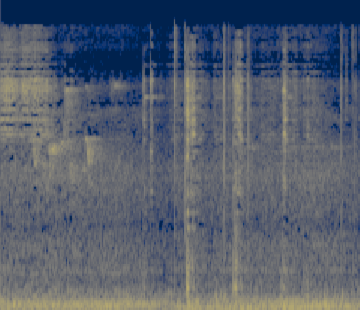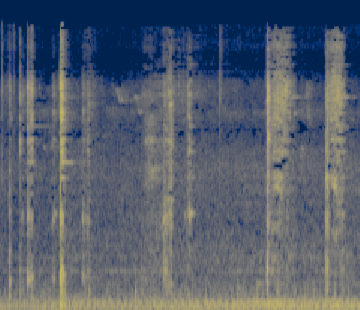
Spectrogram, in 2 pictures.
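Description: A metal spatula clinking and scraping against a pan as whole cumin seeds are dry-roasted. The clinks come at scattered moments, the sharpest about halfway through and two more near the end, over a low steady hum.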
